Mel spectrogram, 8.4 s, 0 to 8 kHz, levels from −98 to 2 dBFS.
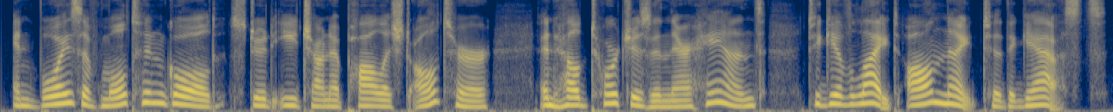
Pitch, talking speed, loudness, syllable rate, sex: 195 Hz, 180 wpm, -16 LUFS, 4.0 syllables/s, female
